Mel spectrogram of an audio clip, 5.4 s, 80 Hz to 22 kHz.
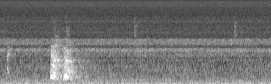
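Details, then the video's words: Evening barking from a dog, 6:02 pm on 2/6/2024: two short, harsh barks in quick succession near the start, then only a low droning background. "Barking Dog"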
